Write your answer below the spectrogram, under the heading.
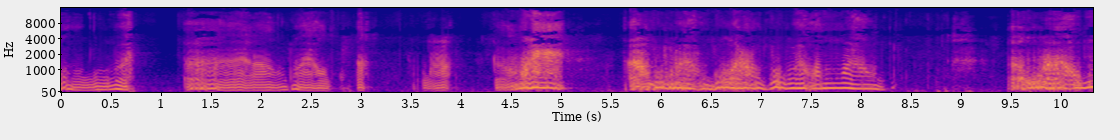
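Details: A grouchy female pet dog, woken indoors in the morning with kisses, answers with a run of drawn-out, moaning growls that rise and fall, broken by short pauses.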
